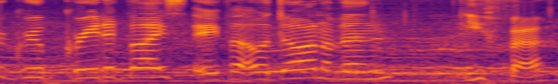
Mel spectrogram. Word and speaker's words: Aoife: Aoife. It's okay. That's the story of my life. My name is Aoife, spelled with an A.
